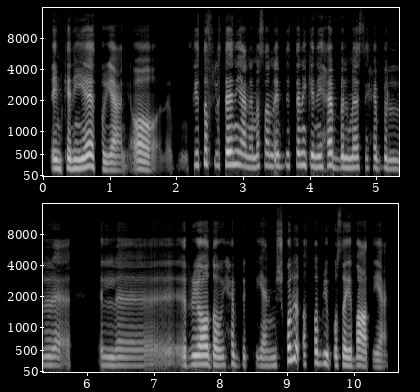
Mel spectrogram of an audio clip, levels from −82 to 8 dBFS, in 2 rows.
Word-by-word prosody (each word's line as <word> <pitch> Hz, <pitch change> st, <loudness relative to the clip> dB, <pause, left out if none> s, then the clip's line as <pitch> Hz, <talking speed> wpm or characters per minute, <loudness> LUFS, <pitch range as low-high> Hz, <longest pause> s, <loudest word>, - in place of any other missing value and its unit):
إمكانياته 195 Hz, +2 st, +4 dB
يعني 155 Hz, -1 st, -2 dB
آه 170 Hz, -4 st, +1 dB, 0.4 s
في 265 Hz, -1 st, -5 dB
طفل 280 Hz, -1 st, -4 dB
تاني 275 Hz, +1 st, +5 dB
يعني 235 Hz, -4 st, -1 dB
مثلًا 245 Hz, +2 st, -3 dB
ابني 245 Hz, +1 st, -4 dB
التاني 265 Hz, +1 st, -2 dB
كان 235 Hz, -1 st, +1 dB
يحب 230 Hz, -2 st, +1 dB
الmath 215 Hz, 0 st, -1 dB
يحب 210 Hz, -1 st, -8 dB
ال 185 Hz, -2 st, -3 dB, 0.8 s
ال 175 Hz, -1 st, -5 dB, 1.0 s
الرياضة 195 Hz, 0 st, +4 dB
ويحب 180 Hz, +1 st, -5 dB, 0.2 s
يعني 165 Hz, -1 st, -7 dB
مش 175 Hz, +1 st, -9 dB
كل 285 Hz, +2 st, +4 dB
الأطفال 210 Hz, -1 st, -2 dB
بيبقوا 205 Hz, -4 st, -2 dB
زي 175 Hz, -2 st, +1 dB
بعض 160 Hz, -1 st, +3 dB
يعني. 145 Hz, -2 st, -8 dB
205 Hz, 145 wpm, -23 LUFS, 180-240 Hz, 1.0 s, تاني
